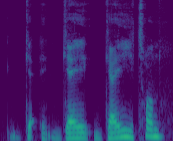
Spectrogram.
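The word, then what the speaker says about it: Gaëtan: He accelerates as how do you pronounce him? Gaeton.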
